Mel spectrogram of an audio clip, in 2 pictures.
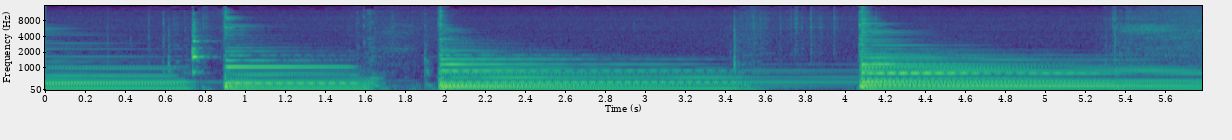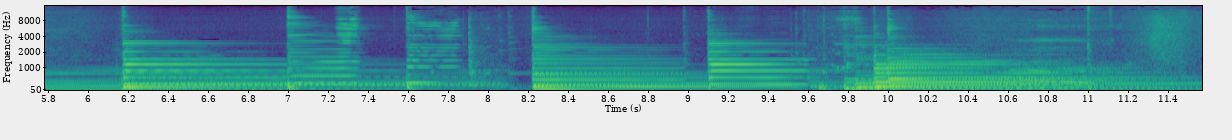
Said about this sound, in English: buzzing all over the place because uh, I'm buzzing with my frets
